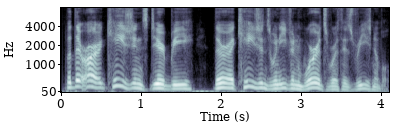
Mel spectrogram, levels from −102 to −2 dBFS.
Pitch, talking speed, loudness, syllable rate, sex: 140 Hz, 205 wpm, -17 LUFS, 7.2 syllables/s, male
